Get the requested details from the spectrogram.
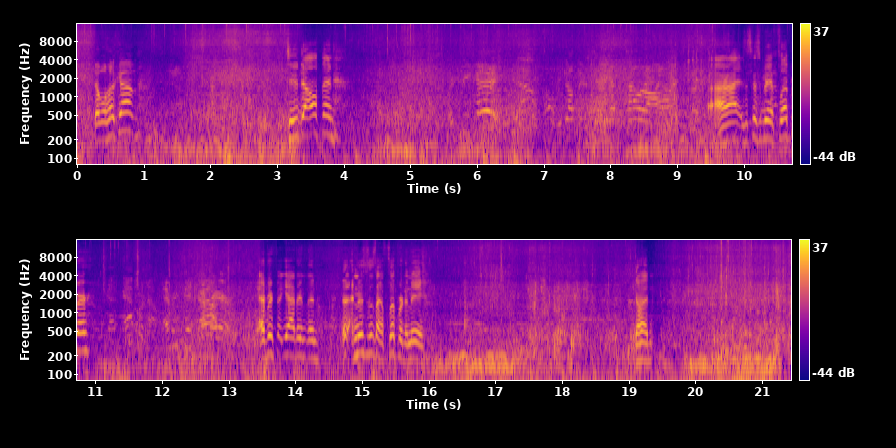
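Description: Waves churn and splash against a boat.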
